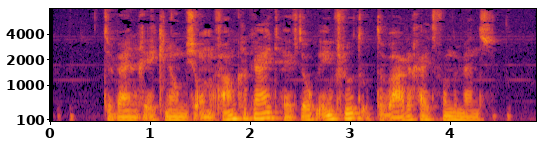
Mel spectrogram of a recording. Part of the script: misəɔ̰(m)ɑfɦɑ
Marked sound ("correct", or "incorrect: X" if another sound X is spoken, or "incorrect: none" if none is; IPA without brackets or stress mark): incorrect: n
